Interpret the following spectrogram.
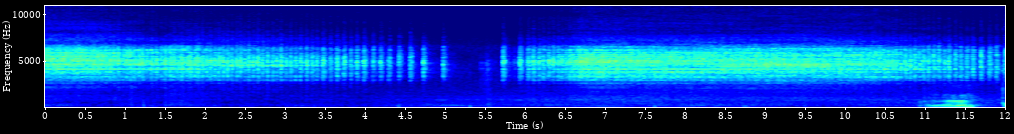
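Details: Western diamondback rattlesnakes, described as agitated and dangerous beauties, rattling: a loud sustained buzz that dips and breaks into clicks midway, then resumes strongly; faint voices and a short rising sound near the end.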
